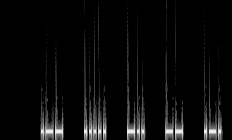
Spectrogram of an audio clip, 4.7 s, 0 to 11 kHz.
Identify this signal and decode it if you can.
Morse code, heard as a keyed tone, about 25 wpm, spaced as for 14 wpm, 700 Hz. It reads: W5DMR
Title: USA Call Signs - 5 Characters - 3x Character Spacing - 25wpm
